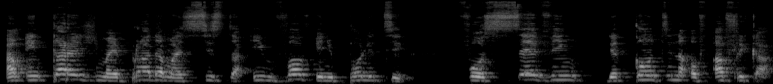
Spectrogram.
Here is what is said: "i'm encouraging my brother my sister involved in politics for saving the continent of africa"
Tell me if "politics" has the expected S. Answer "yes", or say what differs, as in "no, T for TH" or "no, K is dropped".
no, S is dropped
